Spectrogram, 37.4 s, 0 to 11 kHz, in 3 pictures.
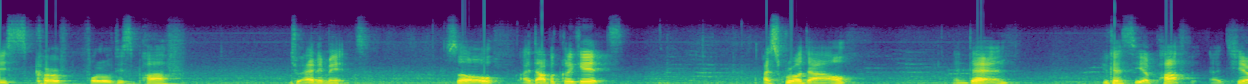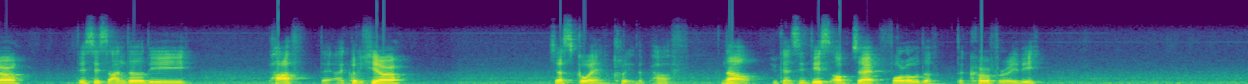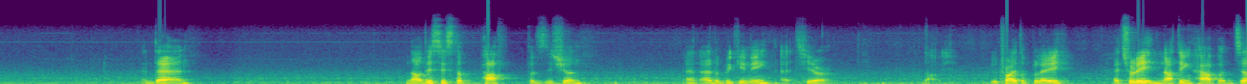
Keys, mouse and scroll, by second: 4.3 click, 4.6 click, 5.0 click, 5.2 click, 7.4-8.4 drag, 10.2 right click, 12.9 drag, 13.5 click, 16.0-18.4 drag, 18.7 click, 21.1-24.0 drag, 26.6-28.1 drag, 33.7-34.8 drag, 35.0 click, 37.3 click.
